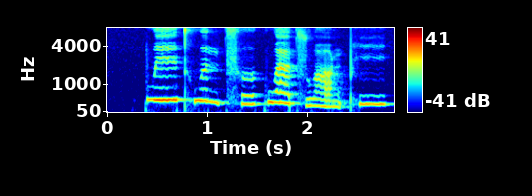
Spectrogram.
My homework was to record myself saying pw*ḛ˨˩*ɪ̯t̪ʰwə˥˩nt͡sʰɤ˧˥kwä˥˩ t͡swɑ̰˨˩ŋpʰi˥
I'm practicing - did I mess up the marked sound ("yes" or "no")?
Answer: yes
